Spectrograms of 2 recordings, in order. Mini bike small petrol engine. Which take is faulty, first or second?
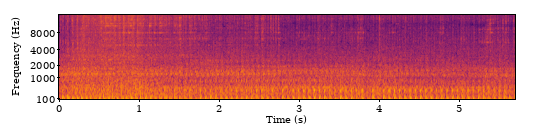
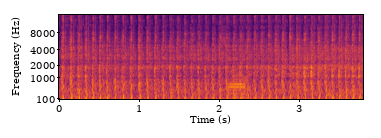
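second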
